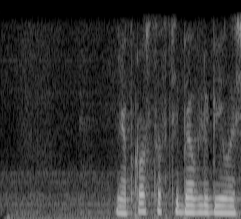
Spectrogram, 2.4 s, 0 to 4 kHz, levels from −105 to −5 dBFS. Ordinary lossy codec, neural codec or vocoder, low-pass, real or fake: AAC, 32 kbps; none; 3.6 kHz; real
